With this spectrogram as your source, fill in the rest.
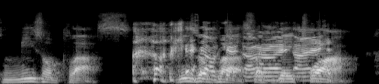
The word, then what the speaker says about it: mise en place: And since you're not far from Detroit, you need to get your French pronunciation right. It's mise en place.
